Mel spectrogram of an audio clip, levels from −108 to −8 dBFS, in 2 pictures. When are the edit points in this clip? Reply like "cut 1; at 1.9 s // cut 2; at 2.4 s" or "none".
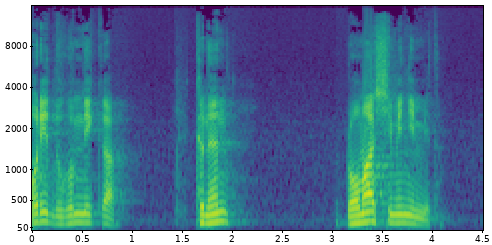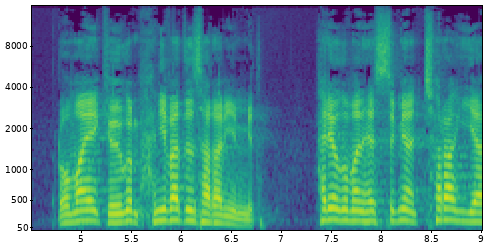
none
